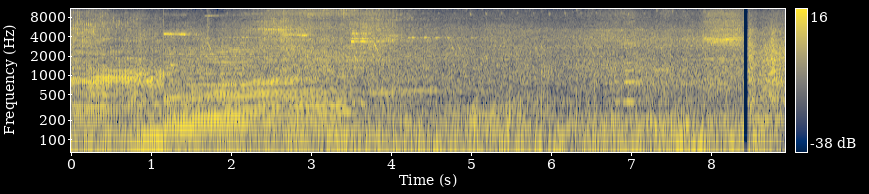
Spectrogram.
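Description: Loud buses roar through busy San Salvador city-centre traffic, a heavy, close engine rumble with a rising and falling whine as a vehicle passes, over constant road noise and wind.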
